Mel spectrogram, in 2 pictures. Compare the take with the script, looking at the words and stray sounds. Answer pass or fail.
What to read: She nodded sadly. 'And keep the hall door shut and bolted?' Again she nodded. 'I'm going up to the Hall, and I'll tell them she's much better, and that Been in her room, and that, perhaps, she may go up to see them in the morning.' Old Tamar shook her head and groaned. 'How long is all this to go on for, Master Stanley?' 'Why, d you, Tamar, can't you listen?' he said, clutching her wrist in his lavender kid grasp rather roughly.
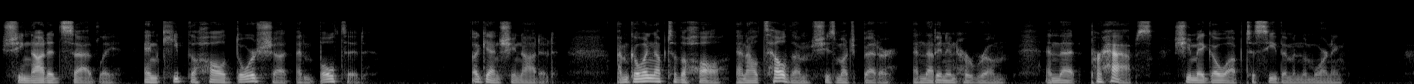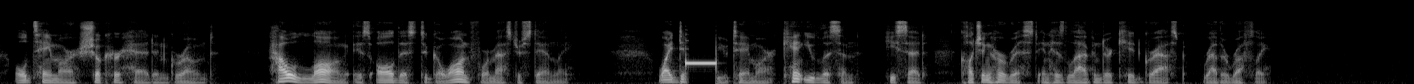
pass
